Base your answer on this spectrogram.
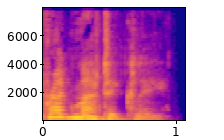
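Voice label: "pragmatically", English, British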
